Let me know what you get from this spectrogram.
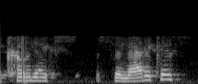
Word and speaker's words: Codex Sinaiticus: is the Codex Sinaiticus. I hope I'm pronouncing mm-hmm. that right. – Close enough.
